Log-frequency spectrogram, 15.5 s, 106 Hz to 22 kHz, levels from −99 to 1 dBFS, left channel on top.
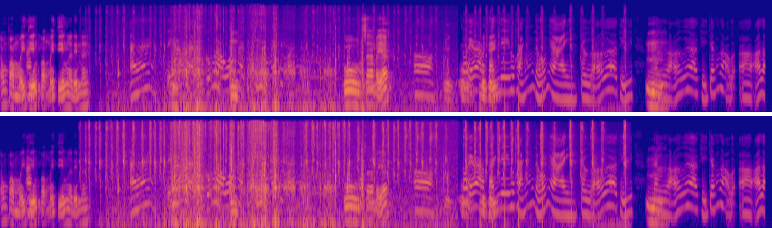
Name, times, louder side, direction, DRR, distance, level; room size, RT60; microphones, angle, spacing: voice 1, 0.0-1.8 3.4-3.5 4.6-4.8 6.9-7.8 8.9-10.0 12.9-13.3, left 4 dB, 55° left, 0.5 m, -40 dB
sound 1, 1.6-12.6, right 16 dB, 55° right, 0.3 m, -45 dB
sound 2, 2.1-9.2, right 8 dB, 85° right, 0.8 m, -41 dB
voice 2, 2.6-7.6 8.3-8.7 9.2-12.7 13.1-15.3, right 2 dB, 15° right, 2.1 m, -47 dB
head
